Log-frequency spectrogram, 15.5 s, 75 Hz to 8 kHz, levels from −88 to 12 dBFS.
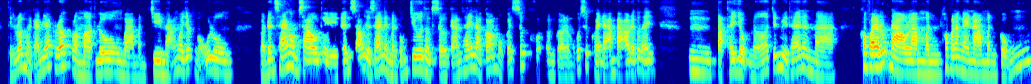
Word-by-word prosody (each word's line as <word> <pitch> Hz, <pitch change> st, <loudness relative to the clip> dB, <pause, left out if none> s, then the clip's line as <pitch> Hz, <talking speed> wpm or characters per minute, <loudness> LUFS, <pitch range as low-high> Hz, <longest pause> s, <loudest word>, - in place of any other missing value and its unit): thì -, -, -13 dB
lúc -, -, -9 dB
đó 190 Hz, -, +4 dB
mình -, -, -7 dB
cảm -, -, -1 dB
giác 205 Hz, +3 st, 0 dB
rất 200 Hz, +3 st, +5 dB
là -, -, +1 dB
mệt 125 Hz, -2 st, 0 dB
luôn 145 Hz, -1 st, -1 dB
và 115 Hz, -2 st, 0 dB
mình 115 Hz, -, -13 dB
chìm 140 Hz, -1 st, -2 dB
thẳng -, -, -4 dB
vào 170 Hz, -, -1 dB
giấc 170 Hz, +1 st, -4 dB
ngủ -, -, -7 dB
luôn. 145 Hz, -4 st, -3 dB, 0.4 s
Và 125 Hz, -, -6 dB
đến 145 Hz, +4 st, -1 dB
sáng 170 Hz, +3 st, +5 dB
hôm 210 Hz, -, +1 dB
sau 140 Hz, -1 st, +5 dB
thì 120 Hz, -3 st, -3 dB
đến 140 Hz, -, 0 dB
6:00 165 Hz, +3 st, +1 dB
sáng, 155 Hz, +3 st, +3 dB
thì 170 Hz, -, -3 dB
mình 125 Hz, -2 st, -6 dB
cũng 125 Hz, -, -10 dB
chưa 175 Hz, +1 st, 0 dB
thực 155 Hz, -4 st, -4 dB
sự 125 Hz, -2 st, -3 dB
cảm -, -, -2 dB
thấy 170 Hz, +3 st, 0 dB
là 195 Hz, -, 0 dB
có -, -, +3 dB
một -, -, -9 dB
cái 145 Hz, -, -6 dB
sức 210 Hz, +7 st, -3 dB
kh -, -, -12 dB
gọi 115 Hz, -, -4 dB
là 115 Hz, -, -8 dB
một 115 Hz, -, -21 dB
cái 165 Hz, -, -7 dB
sức 210 Hz, -, -10 dB
khỏe -, -, -1 dB
đảm -, -, +1 dB
bảo -, -, +3 dB
để -, -, 0 dB
có -, -, -4 dB
thể, -, -, -2 dB, 0.5 s
ừm, 150 Hz, -3 st, -9 dB
tập -, -, +4 dB
thể 145 Hz, -, +1 dB
dục 150 Hz, +1 st, -1 dB
nữa. 125 Hz, +4 st, -5 dB
Chính 185 Hz, +2 st, -6 dB
vì 155 Hz, -, -3 dB
thế 150 Hz, +4 st, +1 dB
nên 185 Hz, -4 st, -4 dB
mà 115 Hz, -3 st, -3 dB, 0.4 s
không 205 Hz, -, +1 dB
phải 190 Hz, -1 st, +9 dB
là 200 Hz, -, +10 dB
lúc -, -, +1 dB
nào 145 Hz, -1 st, +8 dB
là 135 Hz, -1 st, +5 dB
mình 130 Hz, -1 st, -5 dB
không 185 Hz, +6 st, -4 dB
phải 175 Hz, -, +1 dB
là 180 Hz, -, +3 dB
ngày 155 Hz, -4 st, +1 dB
nào 135 Hz, -1 st, +4 dB
mình 130 Hz, 0 st, -7 dB
cũng 215 Hz, -, -8 dB
145 Hz, 295 wpm, -23 LUFS, 135-175 Hz, 0.5 s, là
